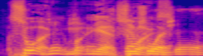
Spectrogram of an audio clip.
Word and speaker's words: Schwartz: I think I'm saying his name right. – Schwartz.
